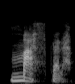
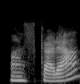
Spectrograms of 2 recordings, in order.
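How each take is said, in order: First: The stress is on the first syllable. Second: The stress is on the last syllable. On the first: "Palabra del grupo número tres" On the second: "grupo uno"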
